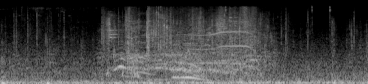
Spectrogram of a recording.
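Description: A short bright musical flourish plays as a message pops up.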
